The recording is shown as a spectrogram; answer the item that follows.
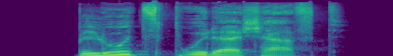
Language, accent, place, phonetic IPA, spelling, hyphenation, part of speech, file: German, Germany, Berlin, [ˈbluːt͡sˌbʁyːdɐʃaft], Blutsbrüderschaft, Bluts‧brü‧der‧schaft, noun, De-Blutsbrüderschaft.ogg
- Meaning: blood brother-hood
